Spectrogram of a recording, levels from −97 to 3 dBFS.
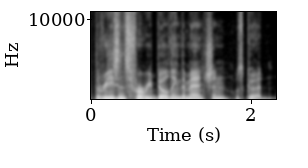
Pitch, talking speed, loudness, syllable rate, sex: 140 Hz, 205 wpm, -17 LUFS, 5.6 syllables/s, male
